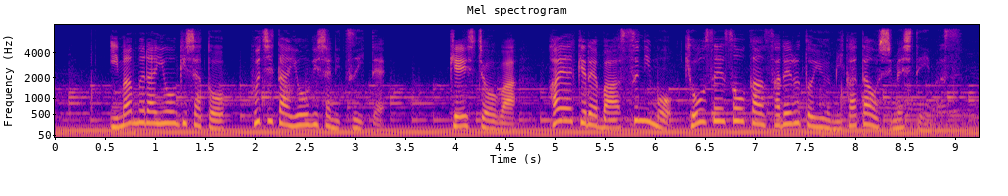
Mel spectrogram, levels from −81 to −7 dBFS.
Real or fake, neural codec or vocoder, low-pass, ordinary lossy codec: real; none; 7.2 kHz; none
